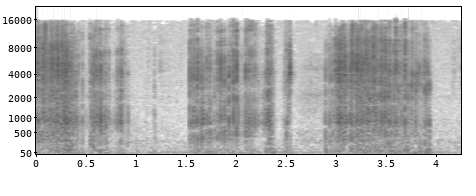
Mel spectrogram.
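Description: A small rectangular box coated in multicolored glitter, with a pink cut-out window, is held in one hand and scratched and tapped with long dark nails. Rough, gritty scratching comes in three louder bursts separated by quieter, sparser stretches of light tapping and rustling.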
